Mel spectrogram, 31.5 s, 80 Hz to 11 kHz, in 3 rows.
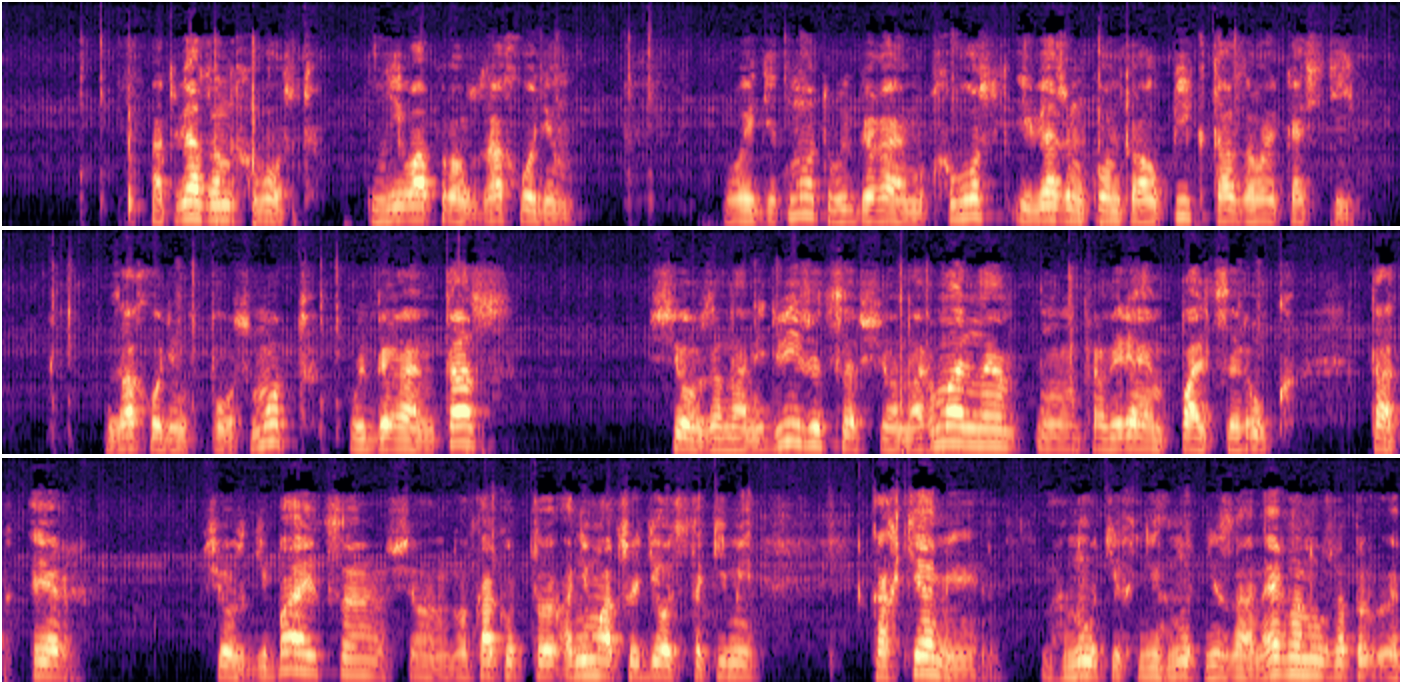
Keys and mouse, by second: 2.0 ctrl+z, 4.1-5.2 drag, 5.9 click, 7.1 shift+click, 8.2 ctrl+p, 10.9-12.1 drag, 14.0 g, 17.6 ctrl+z, 18.5 KP_1, 19.8 click, 21.0 r, 26.7 middle click, 28.0-30.1 middle drag, 30.5 KP_2.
